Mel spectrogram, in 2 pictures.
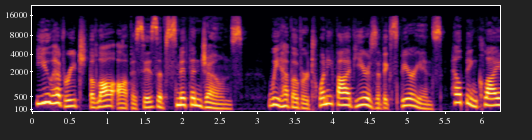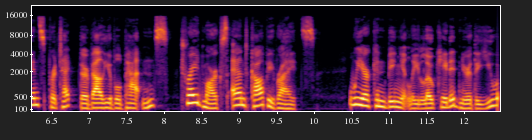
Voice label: Newscaster

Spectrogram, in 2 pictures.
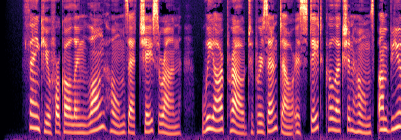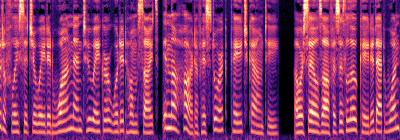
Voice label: Elegant and Sophisticated Dry

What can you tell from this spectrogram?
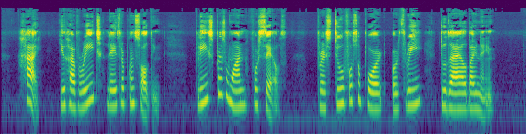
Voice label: Spanish Accent Dry

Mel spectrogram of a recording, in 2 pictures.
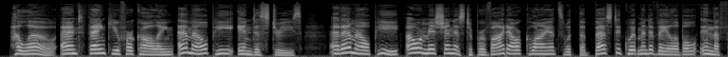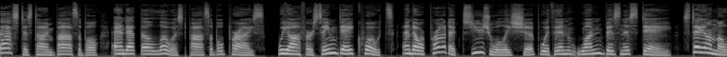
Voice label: Animated Dry

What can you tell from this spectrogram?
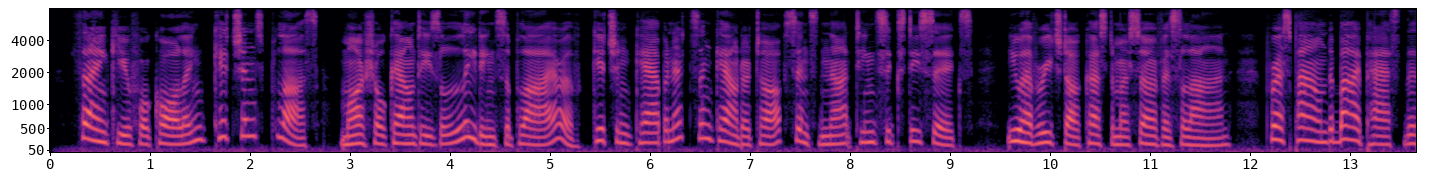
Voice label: Southern Accent Dry

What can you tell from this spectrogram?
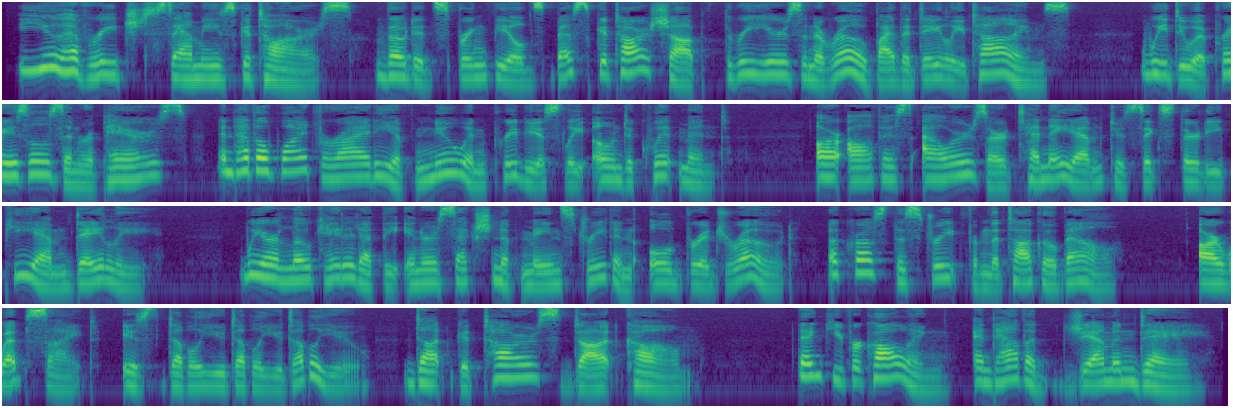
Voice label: Laid Back Dry

